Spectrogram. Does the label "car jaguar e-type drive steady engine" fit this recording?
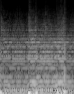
No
